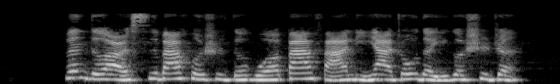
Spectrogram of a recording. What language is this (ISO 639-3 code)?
zho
